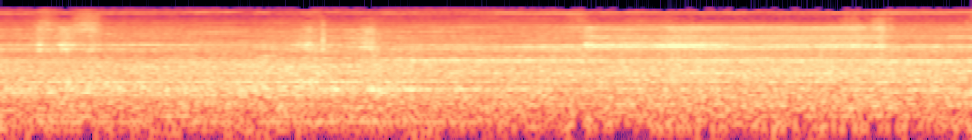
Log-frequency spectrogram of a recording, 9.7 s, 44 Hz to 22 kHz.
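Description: Hydraulic pump of a 1:12 RC excavator running with a steady whine and hiss as the boom and bucket move. The whine grows louder about six seconds in, with short surges of hiss along the way.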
